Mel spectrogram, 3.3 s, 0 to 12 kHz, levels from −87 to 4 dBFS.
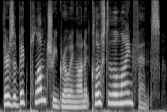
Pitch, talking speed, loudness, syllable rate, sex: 235 Hz, 235 wpm, -16 LUFS, 5.5 syllables/s, female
